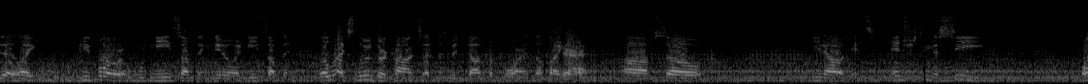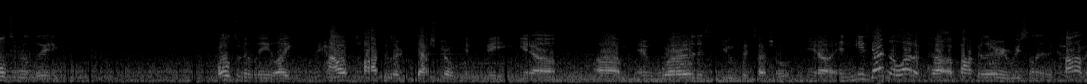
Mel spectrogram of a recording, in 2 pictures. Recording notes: Apologies for the background noise since we recorded this in the car traveling.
